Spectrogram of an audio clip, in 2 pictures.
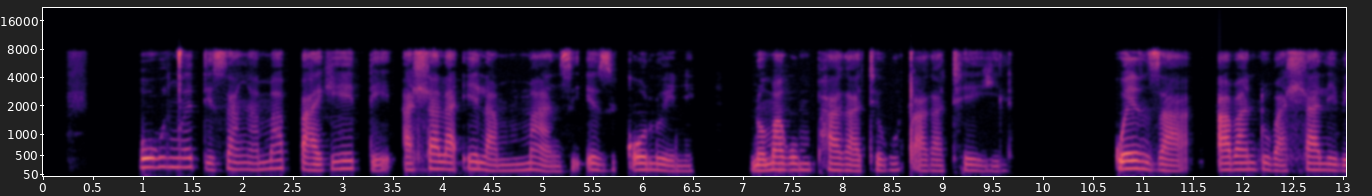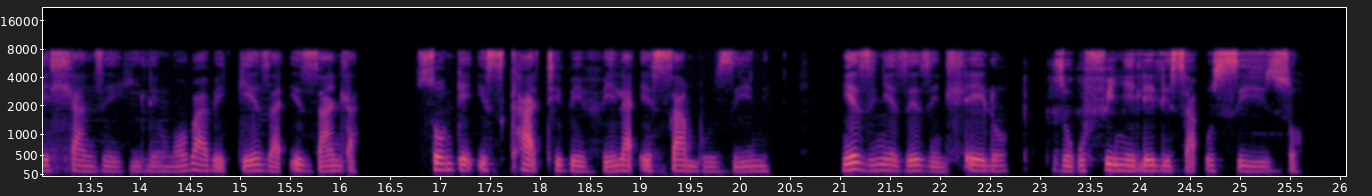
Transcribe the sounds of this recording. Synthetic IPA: uɣuŋ͡ǀed̥ʱisaŋamab̥ʱaɣɛd̥ʱɛ̰aɬalaʔɛlamand͡zʱḭʔeziɣɔlweni | nɔmaɣum̩pʰaɣatʰiɣuǃa̰ɣatʰeɣiːlɛ | ɣwʔɛnd͡zʱa̰ː | βantʼuβaɬalɛβɛɬand͡zʱeɣilɛŋɔβaβɛ̰ɡ̥ʱɛza̰ʔizand͡ɮʱa | sɔŋkʼɛʔisi̥kʰatʰiβɛvɛla̰ʔɛsambʱuzini | ŋeziɲɛzezint͡ɬɬɛlɔ | zoɣufiɲɛlelisa̰ʔusiːzɔ̰

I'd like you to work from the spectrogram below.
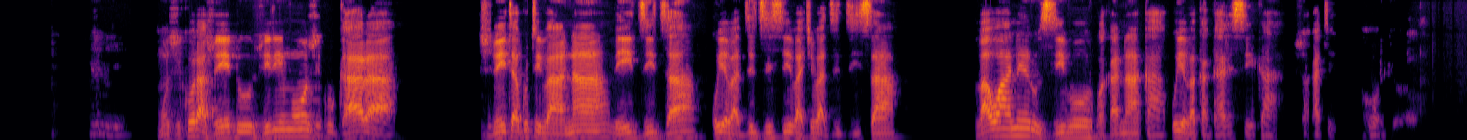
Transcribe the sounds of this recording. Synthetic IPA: muʐiko̞ɾaʐe̞ɗuʐiɾimo̞ʐe̞kuɡʱaɾa | ʐino̞itak̬utiʋanaʋe̞id͡zid͡zauje̞ʋad͡zid͡zisiʋat͡ʃiʋad͡zid͡ziːsa | ʋawane̞ɾuziʋo̞rwakanakauje̞ʋakaɡʱaɾisika | ʐ̥akati | orɡero

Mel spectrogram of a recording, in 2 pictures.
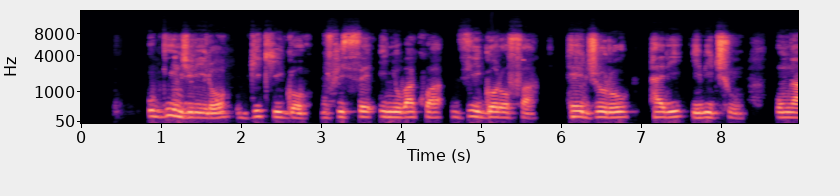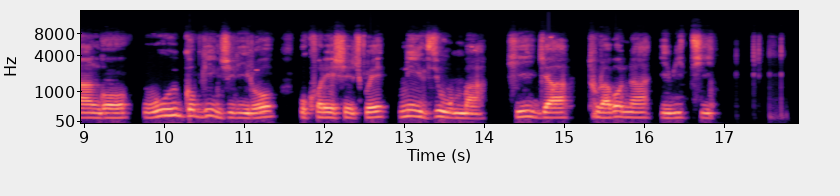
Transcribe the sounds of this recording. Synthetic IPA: ubɡiːnd͡ʒiɾiɾo̞b̚ɡikʰiɡo̞βufise̞iɲuβakwaziɡo̞ɾo̞fa | he̞ːd͡ʒuɾu | haɾiːβit͡ʃu | umŋaːŋɡo̞ | wubɡob̚ɡiːnd͡ʒiɾiɾo̞ | ukʰo̞ɾe̞ʃe̞d͡ʒɡwe̞niːvjuːma | hiɟa | tʰuɾaβo̞naiβitʰi

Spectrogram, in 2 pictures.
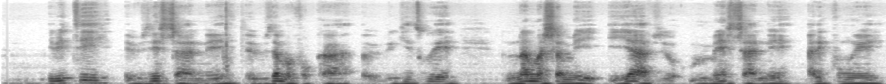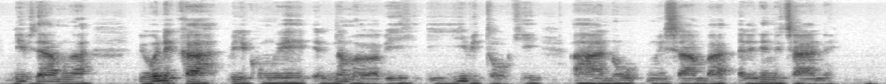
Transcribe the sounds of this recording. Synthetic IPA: iβitʰivjĩːnʃit͡ʃaːne̞vjamavukʰaβiɡizɡwe̞ | namaʃamijaːvjo̞meːnʃi̥t͡ʃaːne̞aɾikumŋe̞nivjaːmŋa | βiβo̞ne̞kʰaβiɾikumŋe̞namaβaβijiβitokʰi | aɦaːn̥humŋiːʃaːmbaɾiɾiːndit͡ʃaːne̞

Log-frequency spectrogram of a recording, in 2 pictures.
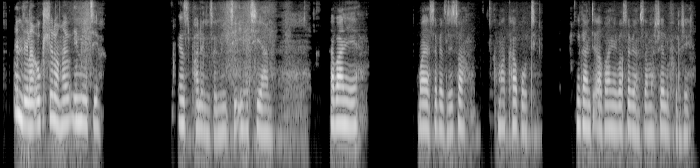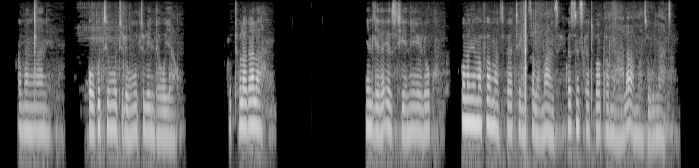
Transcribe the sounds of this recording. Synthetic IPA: ind͡ɮʱɛlaoɣuɬɛlwaŋajɔimitʰi | ezipʰalenizemitʰiːjat͡ʃʰijaːna | ɓaɲɛ | ɓajasɛβend͡zʱisa | amakʰaɓotʰi̥ | iɣ̬antʼiaɓaɲɛβasɛβend͡zʱisamaʃɛlufund͡ʒʱɛ | amaŋ͡ǀanɛ | oɣutʰiumutʰilomutʰulwɛndʱawɔjaːwɔ | kutʰɔlaɣala | nɛnd͡ɮʱɛlaezit͡ʃʼijɛnɛjɔlokʰu̥ | kwamaɲamafamasiβajatʰeŋisalamand͡zʱik̬wesinsi̥kʰatʰiβab̥ʱamʱaɦalaːmand͡zʱoɣ̬unaːtʰḁ

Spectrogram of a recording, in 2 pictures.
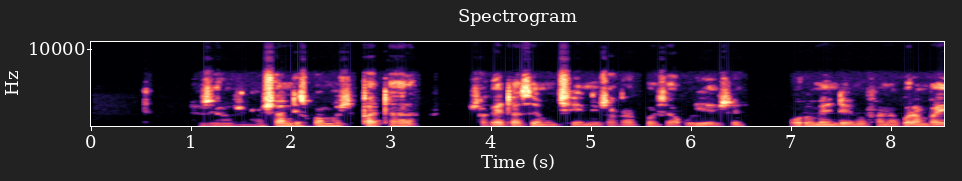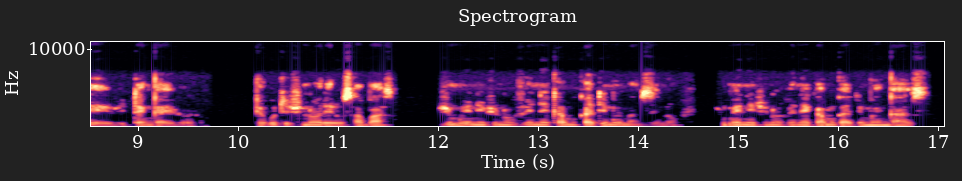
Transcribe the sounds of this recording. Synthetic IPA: ʐiroʐino̞ʃandiswamuʐipatʰaɾa | ʐ̥akaitase̞mut͡ʃiniʐakako̞ʃa̰ʔuje̞ʐe̞ | ɦṵɾume̞nde̞̰ino̞fanakuɾʔambaeiʐite̞ŋɡaiʐo̞̰t͡ʃo | ŋɡe̞kutiʐino̞ɾe̞rusa̰ɓaːsḁ | ʐimwe̞niʐino̞vʱe̞ne̞ka̰muka̰timwe̞maziːno | ʐ̥imwḛniʐino̞ve̞ne̞ka̰mukatimwe̞ŋɡaːzi

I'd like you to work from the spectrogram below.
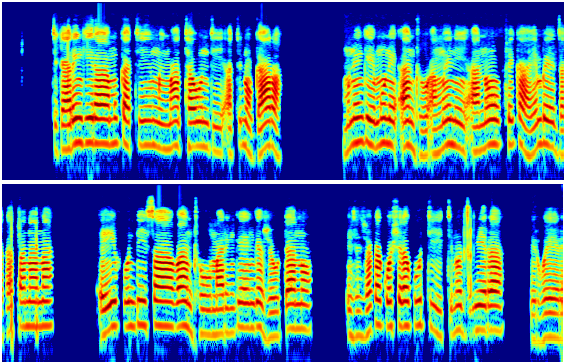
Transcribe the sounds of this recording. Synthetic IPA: tikaɾiŋɡiɾamukatimwemataundia̰tino̞ɡʱaːɾa | mune̞ŋɡe̞mune̞ʔantʰuʔa̰mwe̞niʔano̞p͡fe̞kaɦe̞mbe̞d͡zakafanana | eifundisaʋantʰumaɾiŋɡe̞ŋɡe̞ʐe̞utaːno̞ | iʐiʐakako̞ʃe̞ɾakutitino̞d͡ziʋiɾa | ʐirwe̞ːɾe

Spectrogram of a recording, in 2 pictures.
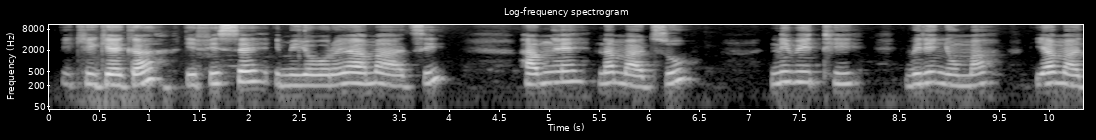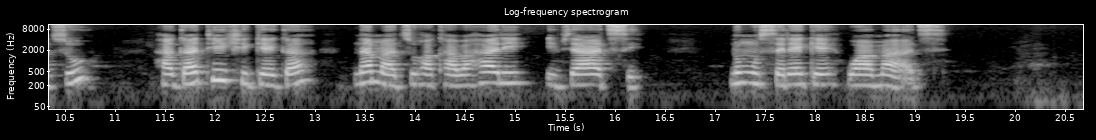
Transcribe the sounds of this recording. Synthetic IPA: ikʰiɡe̞ɡaɡ̥ifise̞imijo̞βo̞ɾo̞jamaːzi | hamŋe̞namazu | niβitʰi | βiɾiɲuma | jamazu | haɡatijikʰiɡe̞ɡa | namazuɦakʰaβaɦaɾiːvjaːt͡si | numuse̞ɾe̞ɡe̞wamaːz̥i

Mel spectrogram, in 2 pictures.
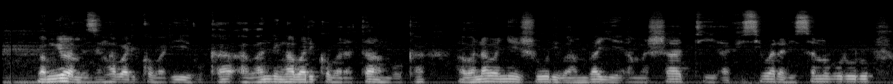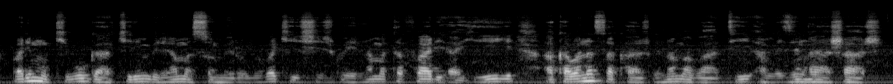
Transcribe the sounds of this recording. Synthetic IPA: βamŋe̞βame̞ze̞ŋ̥haβaɾiko̞βaɾiɾukʰaːβaːndiŋ̥haβaɾikʰo̞βaɾataːmbukʰaːβanaβaɲe̞ʃuɾiβaːmbaje̞amaʃaːtʰiafisiβaɾaɾisanuβuɾuɾuβaɾimukʰiβuɡakʰiɾimbe̞ɾe̞jamaso̞me̞ɾo̞juːβakʰiʃiʒɡwe̞namatafaːɾiahiːje̞akaβanasakʰaʒɡwe̞namaβaːtʰiame̞ze̞ŋɦajaʃaːʃe̥

